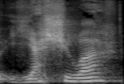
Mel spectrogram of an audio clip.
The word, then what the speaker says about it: Yeshua: Jesus is our anglicized sort of term for it. In the Hebrew, it would have been pronounced closer to Yeshua, a name that means God is salvation.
